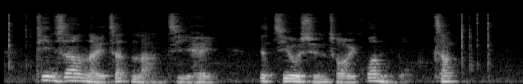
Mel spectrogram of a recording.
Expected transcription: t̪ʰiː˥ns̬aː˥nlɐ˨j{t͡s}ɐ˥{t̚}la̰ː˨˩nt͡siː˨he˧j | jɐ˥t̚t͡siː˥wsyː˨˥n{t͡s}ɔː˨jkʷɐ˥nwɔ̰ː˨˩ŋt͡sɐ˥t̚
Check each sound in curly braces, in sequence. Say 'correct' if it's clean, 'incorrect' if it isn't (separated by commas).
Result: correct, correct, correct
